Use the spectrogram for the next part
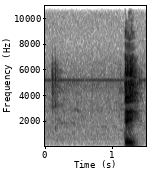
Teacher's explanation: It is a front, close, lax, and unrounded vowel. The mouth is held slightly open and in a lateral or smile position. The lips are spread for this sound.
